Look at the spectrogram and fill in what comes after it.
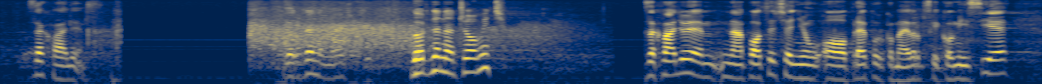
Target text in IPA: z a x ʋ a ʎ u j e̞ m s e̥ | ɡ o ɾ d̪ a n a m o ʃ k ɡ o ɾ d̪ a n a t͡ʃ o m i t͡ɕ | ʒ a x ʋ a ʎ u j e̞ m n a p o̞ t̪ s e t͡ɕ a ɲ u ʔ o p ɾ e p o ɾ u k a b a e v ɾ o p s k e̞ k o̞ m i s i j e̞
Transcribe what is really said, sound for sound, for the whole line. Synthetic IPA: z a x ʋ a ʎ u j e̞ m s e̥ | ɡ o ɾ d̪ a n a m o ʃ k ɡ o ɾ d̪ a n a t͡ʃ o m i t͡ɕ | z a x ʋ a ʎ u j e̞ m n a p o̞ t̪ s e t͡ɕ a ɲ u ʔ o p ɾ e p o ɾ u k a m a e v ɾ o p s k e̞ k o̞ m i s i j e̞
